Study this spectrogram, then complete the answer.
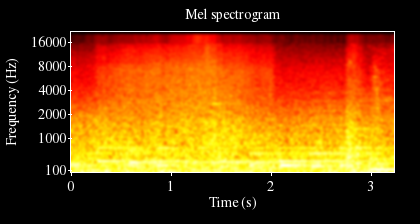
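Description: Ocean waves washing in the video game Sword of the Sea, a steady rush of surf and wind with faint tonal game sounds, no speech.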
